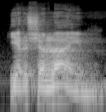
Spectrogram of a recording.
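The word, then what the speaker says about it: ירושלים: 함께 메시지를 나누고자 합니다 예루살렘 은 히브리어로 예 루시엘 라인 이라고 발음하는 데 이 도시의 이름에는 샬롬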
